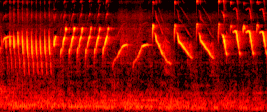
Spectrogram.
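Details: Young caged canary with a rolling song used to get other young canaries singing, a fast trilled roll, then a run of clipped notes and loud downward-sweeping whistles.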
